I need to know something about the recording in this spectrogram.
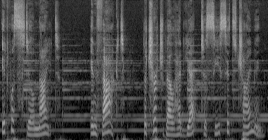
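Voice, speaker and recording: A woman narrating a radio play in an expressive, deliberate storytelling manner, with faint noise in the background. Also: medium pitch, music in the background.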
